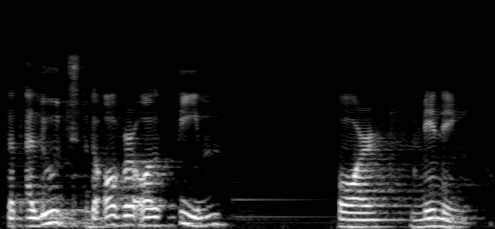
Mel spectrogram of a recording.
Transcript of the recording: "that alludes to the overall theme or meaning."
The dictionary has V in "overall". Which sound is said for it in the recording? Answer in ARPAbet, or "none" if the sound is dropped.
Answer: V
